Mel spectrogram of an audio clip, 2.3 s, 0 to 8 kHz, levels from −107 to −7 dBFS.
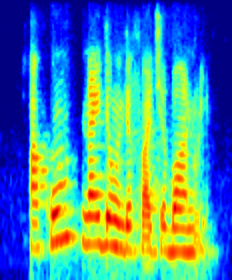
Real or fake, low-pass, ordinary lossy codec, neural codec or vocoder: real; 7.2 kHz; Opus, 16 kbps; none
